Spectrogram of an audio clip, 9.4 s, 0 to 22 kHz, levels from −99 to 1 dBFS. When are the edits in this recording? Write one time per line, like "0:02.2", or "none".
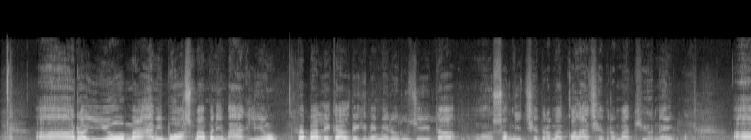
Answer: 0:03.7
